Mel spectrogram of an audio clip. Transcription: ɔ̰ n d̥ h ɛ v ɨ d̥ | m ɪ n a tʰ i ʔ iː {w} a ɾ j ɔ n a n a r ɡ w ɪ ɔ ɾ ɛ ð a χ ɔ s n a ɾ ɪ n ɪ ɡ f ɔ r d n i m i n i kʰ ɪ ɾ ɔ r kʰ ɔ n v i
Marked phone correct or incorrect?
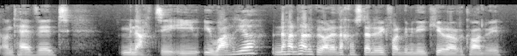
correct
